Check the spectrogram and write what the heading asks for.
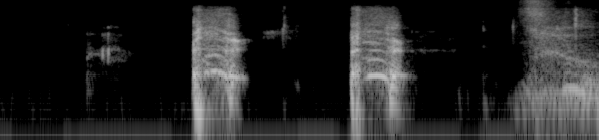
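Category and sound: vocal imitation, imitated coughing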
